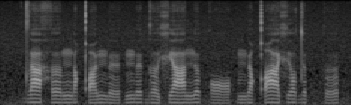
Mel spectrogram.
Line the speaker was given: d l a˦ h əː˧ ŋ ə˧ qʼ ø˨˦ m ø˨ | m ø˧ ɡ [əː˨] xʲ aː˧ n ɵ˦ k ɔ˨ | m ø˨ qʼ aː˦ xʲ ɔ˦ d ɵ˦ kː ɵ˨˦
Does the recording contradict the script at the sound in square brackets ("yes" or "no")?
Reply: no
